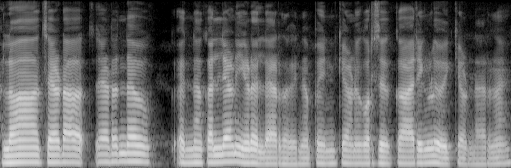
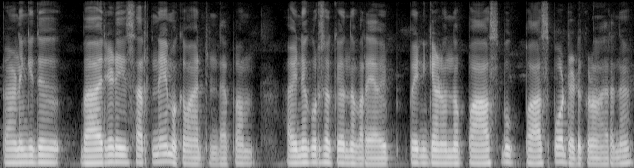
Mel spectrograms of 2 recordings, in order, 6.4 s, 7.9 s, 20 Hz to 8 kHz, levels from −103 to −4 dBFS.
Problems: none marked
